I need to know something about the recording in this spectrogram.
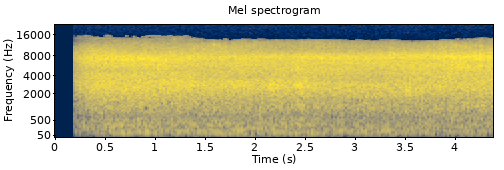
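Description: Steady, even roar of street traffic noise with a faint low hum in it, starting abruptly as the sound begins.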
